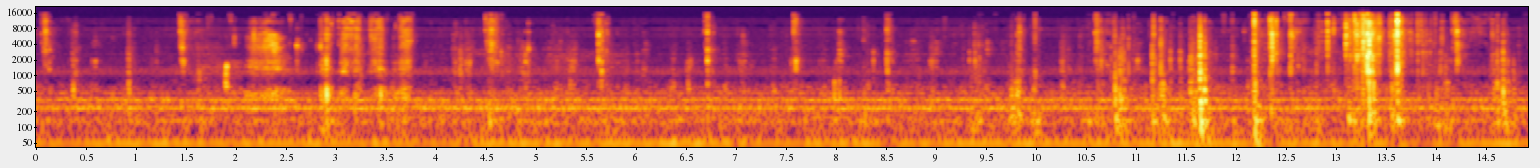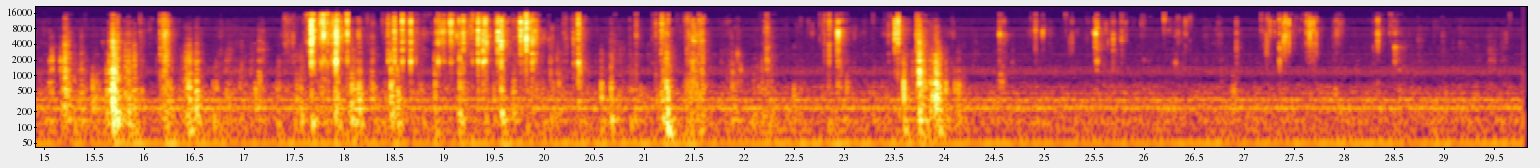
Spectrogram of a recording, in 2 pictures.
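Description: A person chewing and biting seafood close to the microphone: irregular crunchy, wet mouth sounds, thickest through the middle stretch, over a steady low hum.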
